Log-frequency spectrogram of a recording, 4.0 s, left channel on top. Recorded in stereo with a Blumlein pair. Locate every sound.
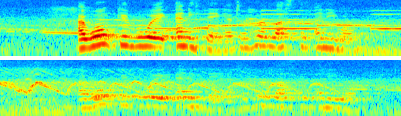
0.8 s a woman speaking: 50° left, 0.6 m; by 3.7 s 55° left, 2.5 m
